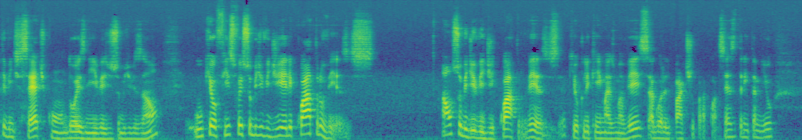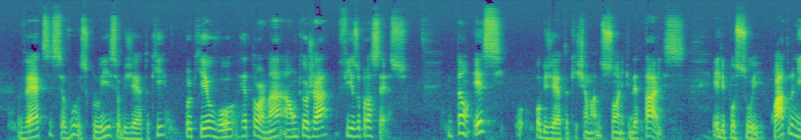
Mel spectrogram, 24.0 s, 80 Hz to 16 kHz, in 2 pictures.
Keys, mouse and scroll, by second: 2.8 click, 13.1 middle click, 13.4 middle click, 13.6 x, 15.8 /, 18.3 click, 20.0 click, 20.6 click, 21.5 middle click.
